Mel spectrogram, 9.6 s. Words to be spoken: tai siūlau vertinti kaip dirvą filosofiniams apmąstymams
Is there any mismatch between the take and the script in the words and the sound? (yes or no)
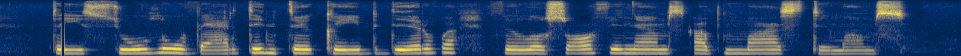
yes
